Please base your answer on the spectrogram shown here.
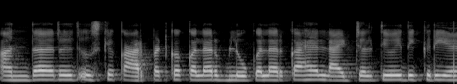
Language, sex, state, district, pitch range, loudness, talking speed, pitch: Hindi, female, Bihar, Darbhanga, 200-215 Hz, -22 LUFS, 195 wpm, 210 Hz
